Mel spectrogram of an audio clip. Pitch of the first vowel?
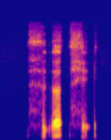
rising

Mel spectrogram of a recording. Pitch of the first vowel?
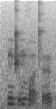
high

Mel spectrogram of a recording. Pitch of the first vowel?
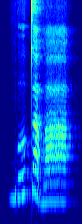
rising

